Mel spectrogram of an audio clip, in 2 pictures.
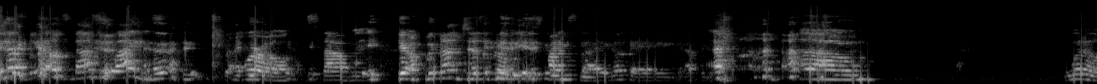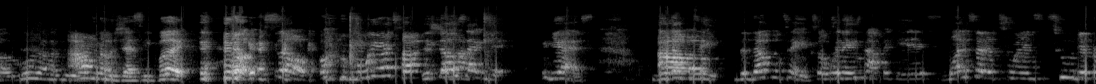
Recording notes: We apologize in advance for the technical difficulties. Our sound was a little muffled.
